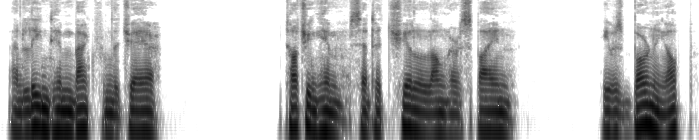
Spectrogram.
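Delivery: plain reading voice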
